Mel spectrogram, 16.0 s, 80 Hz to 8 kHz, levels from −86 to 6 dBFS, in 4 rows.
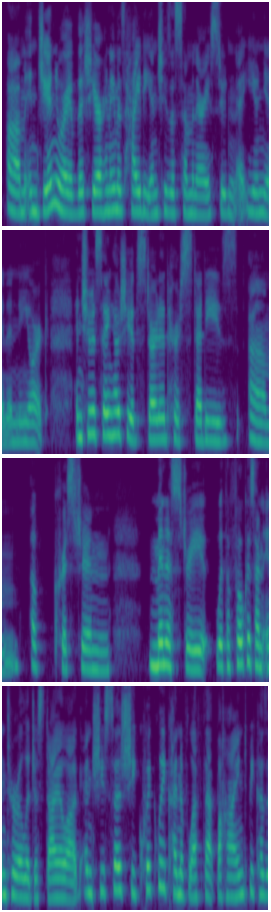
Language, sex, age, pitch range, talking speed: English, female, 20-39, 205-235 Hz, 190 wpm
